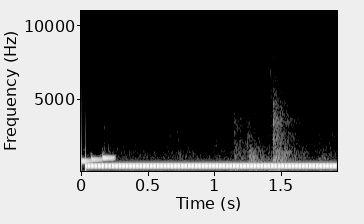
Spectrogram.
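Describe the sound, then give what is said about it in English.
A steady, loud telephone dial tone hums continuously for the full two seconds as a phone call is placed, with a few faint background rustles and clicks underneath. “Let's hit this phone call and get into it.”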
